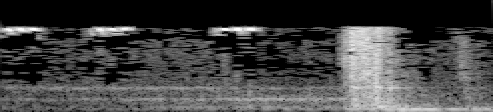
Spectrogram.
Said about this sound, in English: Open the door and listen.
